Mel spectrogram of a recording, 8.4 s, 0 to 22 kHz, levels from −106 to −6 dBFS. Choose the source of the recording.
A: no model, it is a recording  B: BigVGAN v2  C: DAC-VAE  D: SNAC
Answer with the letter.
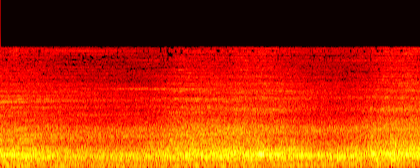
A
